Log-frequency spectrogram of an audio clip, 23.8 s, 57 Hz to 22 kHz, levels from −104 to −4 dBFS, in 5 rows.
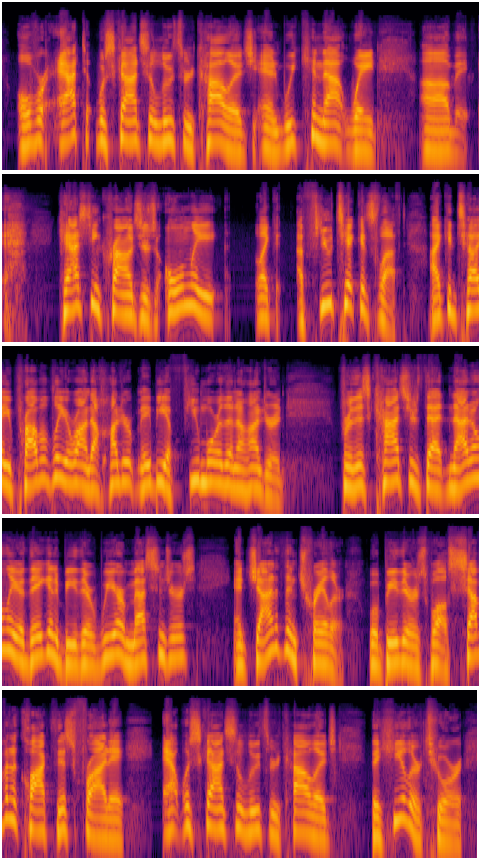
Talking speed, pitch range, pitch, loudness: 170 wpm, 130-175 Hz, 155 Hz, -25 LUFS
